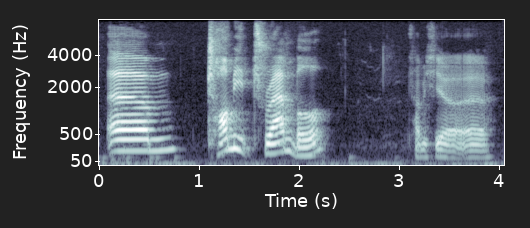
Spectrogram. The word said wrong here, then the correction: Tremble: Tommy Tremble von Notre Dame.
